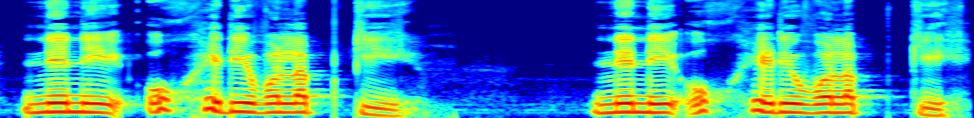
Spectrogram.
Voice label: "nene oh etewelvpke", Muscogee

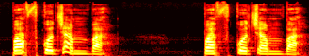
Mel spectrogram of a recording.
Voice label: "pvrko cvmpv", Muscogee

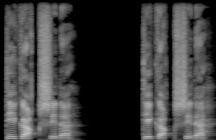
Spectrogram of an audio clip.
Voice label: "tekaksetv", Muscogee

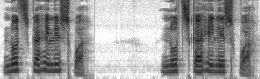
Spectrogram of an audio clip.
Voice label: "nuckv heleswv", Muscogee

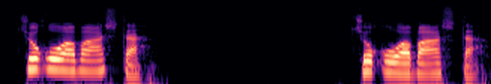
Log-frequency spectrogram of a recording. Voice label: "cuko vfastv", Muscogee

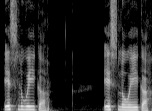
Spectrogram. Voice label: "esluekv", Muscogee

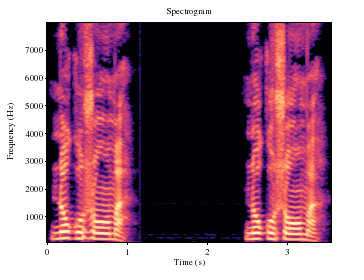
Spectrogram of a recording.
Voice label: "nokosomv", Muscogee

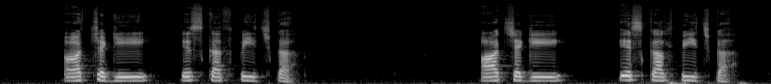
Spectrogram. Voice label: "accvke eskvrpeckv", Muscogee; Mvskoke Words with Repeated Consonants; Onvkv Ohhvyayices; A Dictionary of Creek/Muskogee; SIL International

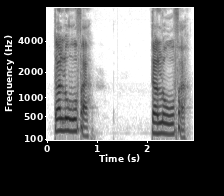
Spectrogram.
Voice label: "tvlofv", muscogee

